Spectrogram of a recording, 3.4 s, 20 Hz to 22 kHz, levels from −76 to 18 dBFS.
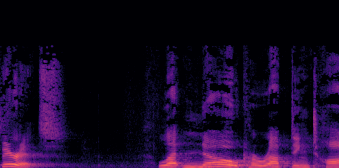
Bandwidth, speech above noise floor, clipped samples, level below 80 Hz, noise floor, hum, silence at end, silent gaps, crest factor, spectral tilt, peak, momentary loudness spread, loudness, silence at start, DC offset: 16.5 kHz; 38 dB; under 0.1%; -68 dBFS; -57 dBFS; none; 0 s; none; 16 dB; -4.5 dB/octave; -4 dBFS; 14 LU; -19 LUFS; 0 s; under 0.1%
